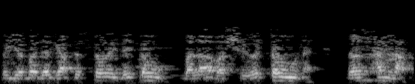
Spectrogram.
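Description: Fast, high-voiced man counseling reassuringly. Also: steady tone. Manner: reassuring, lecturing. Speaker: spiritual counselor. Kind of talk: counseling chat. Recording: muffled recording, faint noise.

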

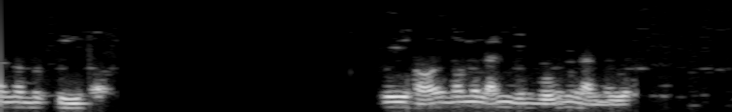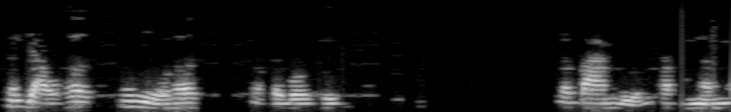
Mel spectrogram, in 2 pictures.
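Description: A man giving a measured, didactic spiritual teaching. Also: mid-range voice, slightly rough. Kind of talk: religious teaching. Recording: phone-like sound, faint music.

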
